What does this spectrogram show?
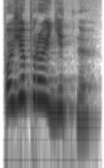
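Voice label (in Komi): позьӧ прӧйдитны, Komi, female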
